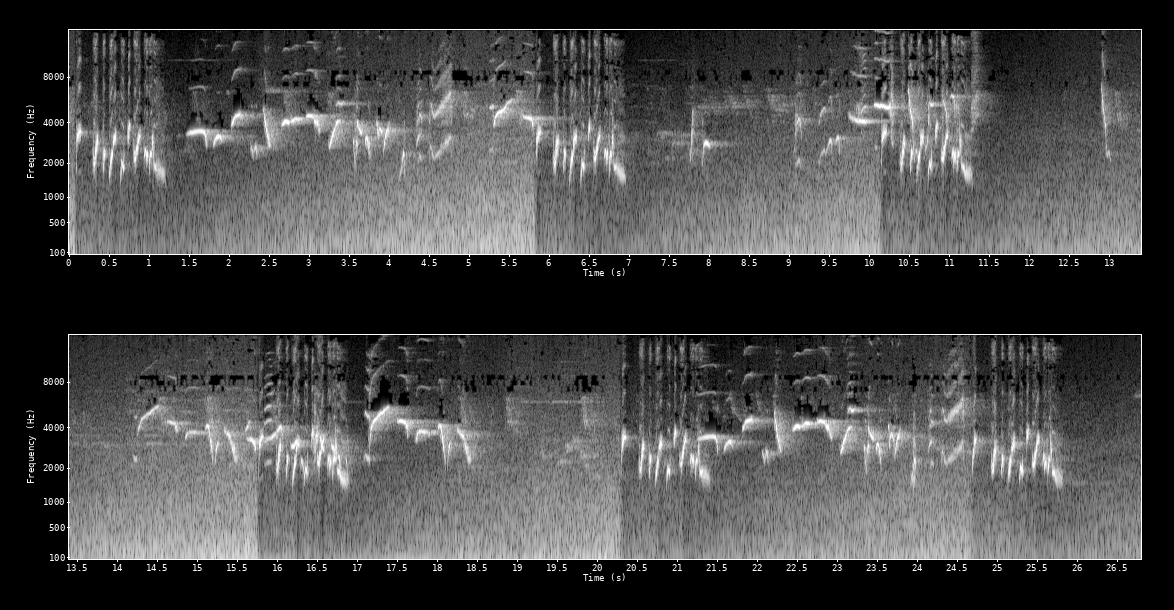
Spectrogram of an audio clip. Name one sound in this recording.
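A songbird sings close by in quick bursts of bright, rising and falling whistled notes.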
